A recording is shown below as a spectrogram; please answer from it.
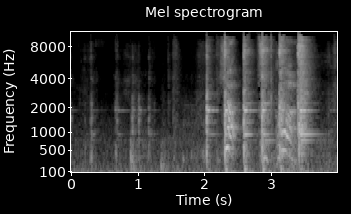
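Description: Rubber mallet knocking a plastic centre cap into a Rota P45R alloy wheel. A few faint taps come first, then a quick run of about five loud blows with a ringing tone in the second half.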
